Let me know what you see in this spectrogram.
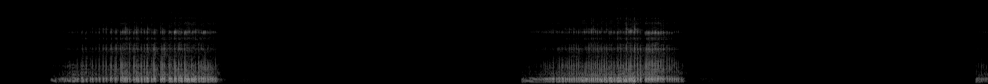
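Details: Husband's habitual snoring in sleep: two loud, rough, rattling snores about 4.5 seconds apart with quiet gaps between.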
